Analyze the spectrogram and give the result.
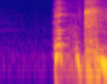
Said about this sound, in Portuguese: Vou espirrar.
